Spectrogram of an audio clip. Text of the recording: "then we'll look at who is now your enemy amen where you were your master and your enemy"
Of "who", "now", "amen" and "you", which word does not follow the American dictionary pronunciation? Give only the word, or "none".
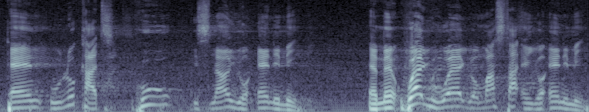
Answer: none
